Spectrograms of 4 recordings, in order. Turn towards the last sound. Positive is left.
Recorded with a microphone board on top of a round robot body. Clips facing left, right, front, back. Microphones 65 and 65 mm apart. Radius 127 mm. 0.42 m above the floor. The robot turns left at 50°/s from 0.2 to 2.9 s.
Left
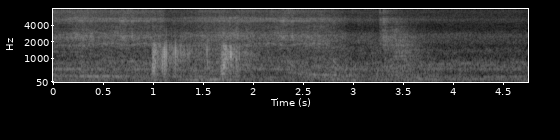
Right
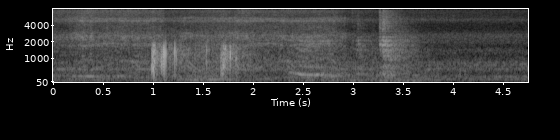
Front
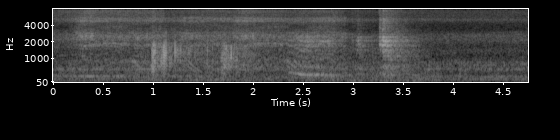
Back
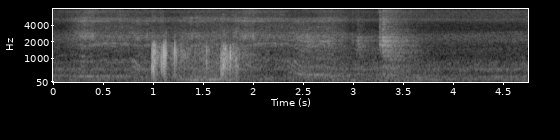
turn(degrees=-90)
